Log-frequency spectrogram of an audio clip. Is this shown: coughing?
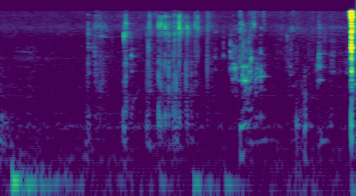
no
